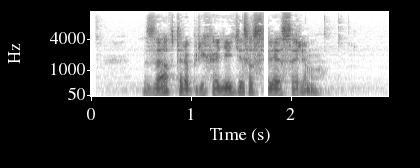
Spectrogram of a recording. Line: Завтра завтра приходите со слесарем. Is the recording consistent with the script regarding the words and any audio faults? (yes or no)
no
